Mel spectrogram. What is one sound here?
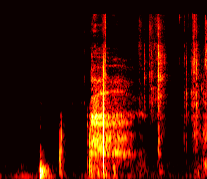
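A glass is set down on a hard surface with a light knock.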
